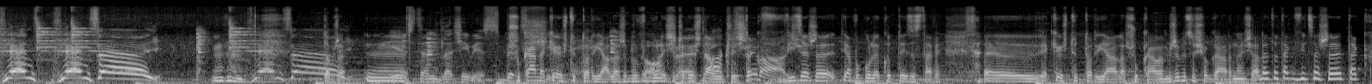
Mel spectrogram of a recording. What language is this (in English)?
Polish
